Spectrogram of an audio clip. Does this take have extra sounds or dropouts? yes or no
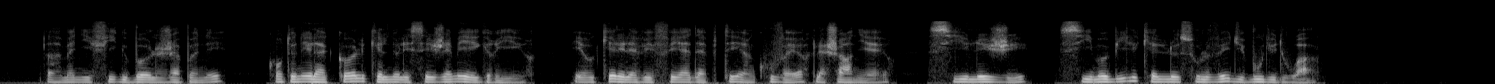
no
